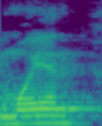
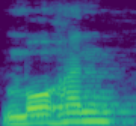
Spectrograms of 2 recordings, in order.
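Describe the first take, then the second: First: The middle consonant is a 'y' sound. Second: The middle consonant is an 'h' sound. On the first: This is how a Malvi speaker says it. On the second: This is the standard pronunciation.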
